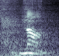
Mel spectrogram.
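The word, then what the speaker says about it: numb: The mains arms वर नम, ठीक है, इसमें बी साइलेंट है, इसमें बी साइलेंट है।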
